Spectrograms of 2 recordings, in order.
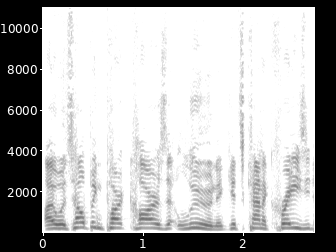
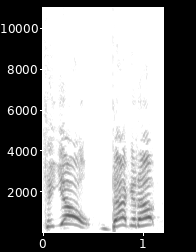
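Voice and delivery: calling out; 8 semitones higher than usual. Retold or imitated. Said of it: "I'm like".

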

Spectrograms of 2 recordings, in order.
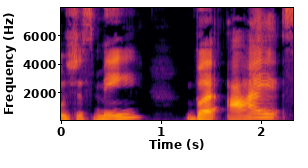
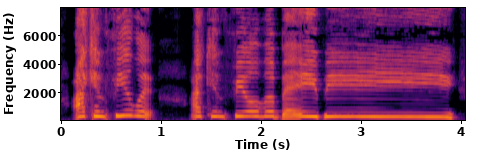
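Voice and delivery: high, drawn-out mock moan of excitement; excited film character; 9 semitones higher, 4 dB quieter, slower than usual.

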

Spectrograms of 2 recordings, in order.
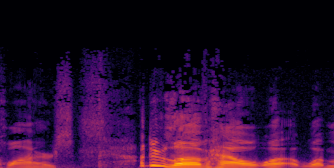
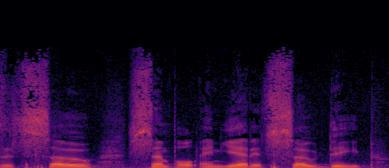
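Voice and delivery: slow, soft, low retelling; quiet sincere wonder; 7 semitones lower, 10 dB quieter, slower than usual. Retold or imitated. Church member marveling at his favorite verse, quiet and sincere. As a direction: linger softly on each phrase. Friend's answer continued.

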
